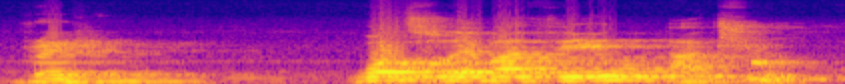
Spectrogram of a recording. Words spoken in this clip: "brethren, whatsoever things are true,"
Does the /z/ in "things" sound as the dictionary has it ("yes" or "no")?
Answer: no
